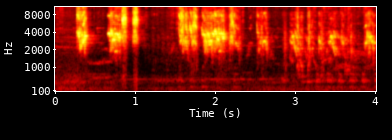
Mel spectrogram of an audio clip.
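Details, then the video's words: A breeding pair of budgerigars in a colony calling in separate squawky chirps and short warbled phrases, with brief quiet spaces between the bursts. "Cute Budgies Chirping Sounds"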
